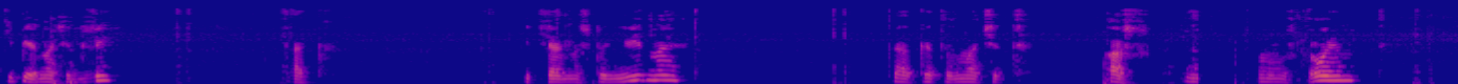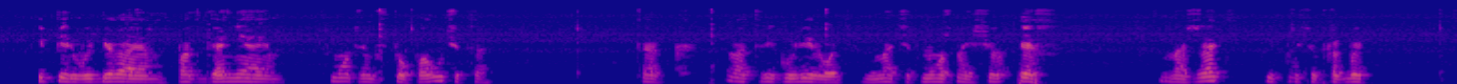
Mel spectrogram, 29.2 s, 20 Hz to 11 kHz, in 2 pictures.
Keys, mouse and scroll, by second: 0.4 g, 4.8 click, 5.6 scroll up 1, 5.7-6.9 middle drag, 8.3 click, 12.4 shift+middle click, 14.0 click, 16.7-18.3 drag, 18.6-20.3 middle drag, 21.6-22.8 drag, 27.4 click, 27.8-28.8 middle drag, 28.8 scroll down 1.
